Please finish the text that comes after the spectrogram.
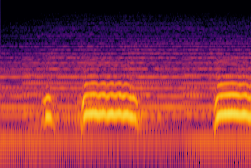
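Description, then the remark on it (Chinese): An owl perched on a tree branch hoots three times: a short, soft call followed by two longer, steady hoots with a gap between them. The tone is low and mellow, and no one speaks. “一阵寂静中，树枝上的猫头鹰说”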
